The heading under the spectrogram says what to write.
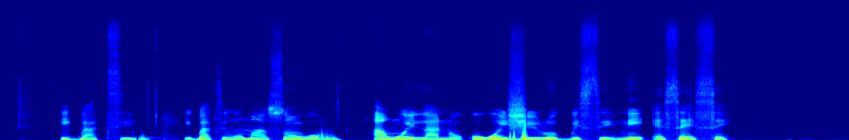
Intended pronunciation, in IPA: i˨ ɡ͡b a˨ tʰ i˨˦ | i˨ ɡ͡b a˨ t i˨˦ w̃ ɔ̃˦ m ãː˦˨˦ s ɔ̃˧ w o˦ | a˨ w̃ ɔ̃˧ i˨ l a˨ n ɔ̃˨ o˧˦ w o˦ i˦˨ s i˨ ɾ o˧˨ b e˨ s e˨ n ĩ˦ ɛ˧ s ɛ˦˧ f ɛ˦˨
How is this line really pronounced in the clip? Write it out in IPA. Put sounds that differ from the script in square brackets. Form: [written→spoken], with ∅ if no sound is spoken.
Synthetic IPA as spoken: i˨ ɡ͡b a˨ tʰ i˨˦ | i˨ ɡ͡b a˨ t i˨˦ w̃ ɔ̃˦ m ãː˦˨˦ s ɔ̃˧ w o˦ | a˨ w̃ ɔ̃˧ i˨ l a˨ n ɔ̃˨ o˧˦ w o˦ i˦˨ [s→ʃ] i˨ ɾ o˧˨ [b→ɡ͡b] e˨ s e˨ n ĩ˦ ɛ˧ s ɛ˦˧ [f→s] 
